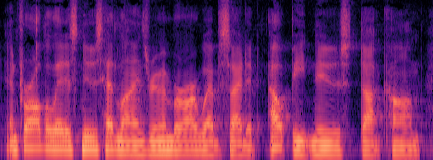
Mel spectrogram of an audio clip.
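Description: A man hosts a radio news program. He reads headlines and community listings in a measured, announcer-like delivery. He also interviews guests, and his voice sits at an ordinary middle pitch. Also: a little mellow.

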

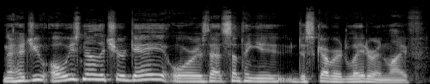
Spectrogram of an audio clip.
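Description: Measured male radio news host. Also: fairly high pitch, expressive, slight background noise. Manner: measured, announcer-like delivery. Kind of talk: radio news reading and interview.

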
